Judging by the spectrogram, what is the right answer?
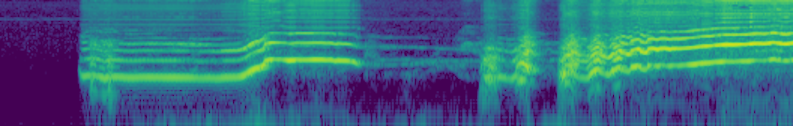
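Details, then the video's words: Coyote howl: a long flat tone that sweeps upward and fades, a brief silence, then quick yipping notes leading into a rising, sustained high howl. "Coyotes Sound"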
